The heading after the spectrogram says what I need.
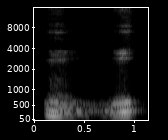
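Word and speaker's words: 午: Now, if we add a 撇 to the top of our 干, we get noon, pronounced 五. It's kind of like somebody said goo, but they took the g off.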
